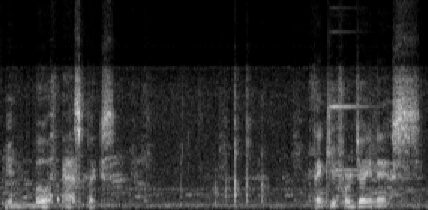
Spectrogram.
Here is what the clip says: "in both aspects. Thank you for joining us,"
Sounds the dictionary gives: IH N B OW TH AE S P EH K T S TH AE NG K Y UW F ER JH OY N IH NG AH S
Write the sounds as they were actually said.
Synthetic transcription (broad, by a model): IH N B OW TH AE S P EH K T S TH AE NG K Y UW F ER JH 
